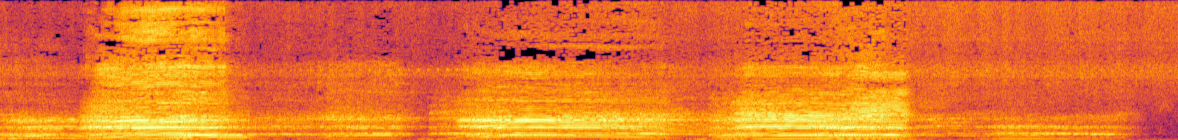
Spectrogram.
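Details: Sheep on a large registered Suffolk and Poll Dorset farm, bleating while munching grain; several loud, wavering, harmonic bleats, each about a second long, overlap and repeat in bursts roughly every two seconds.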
